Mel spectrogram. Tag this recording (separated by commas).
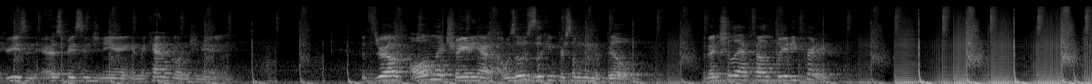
Speech, Music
